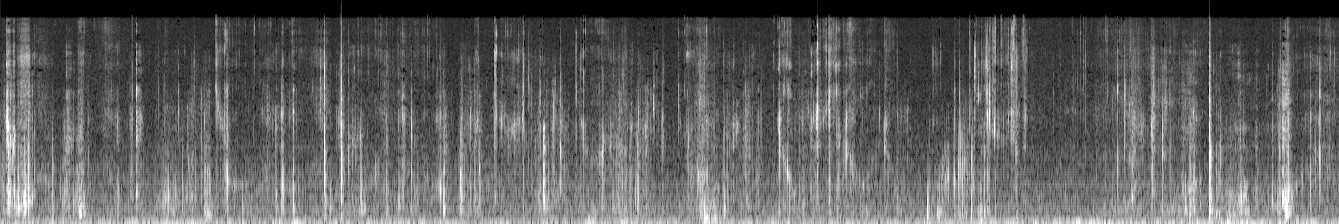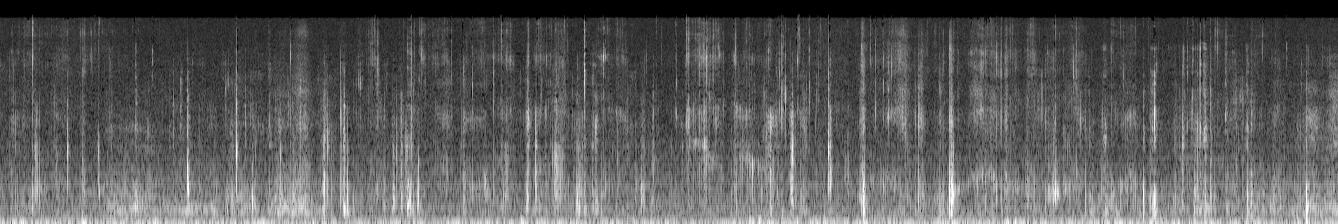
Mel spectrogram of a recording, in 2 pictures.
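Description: Close-miked bites and chewing of a pink-glazed, sprinkle-topped doughnut, with soft crunches and many small sharp mouth clicks and crackles, several bites in succession.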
